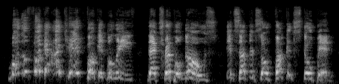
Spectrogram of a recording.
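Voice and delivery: furious high rant. Acted. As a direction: spit out outrage high.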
